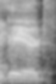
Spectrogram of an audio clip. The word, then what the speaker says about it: Dooyeweerd: I looked into I don't know how to pronounce this guy's name. Dooyeweerd. Dooyeweerd. Dooyeweerd. Okay. Dooyeweerd.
